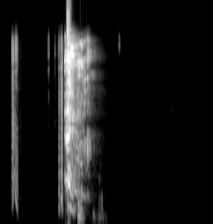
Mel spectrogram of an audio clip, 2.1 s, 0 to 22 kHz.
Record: {"cough_length": "2.1 s", "cough_amplitude": 32768, "cough_signal_mean_std_ratio": 0.26, "survey_phase": "beta (2021-08-13 to 2022-03-07)", "age": "18-44", "gender": "Female", "wearing_mask": "No", "symptom_none": true, "smoker_status": "Ex-smoker", "respiratory_condition_asthma": false, "respiratory_condition_other": false, "recruitment_source": "REACT", "submission_delay": "1 day", "covid_test_result": "Negative", "covid_test_method": "RT-qPCR", "influenza_a_test_result": "Negative", "influenza_b_test_result": "Negative"}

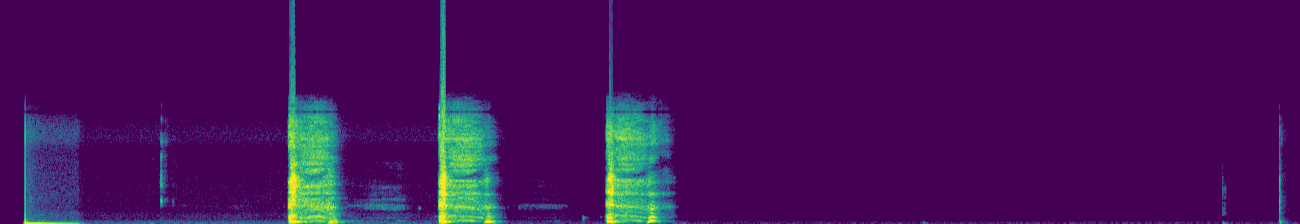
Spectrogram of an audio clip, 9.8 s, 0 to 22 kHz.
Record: {"three_cough_length": "9.8 s", "three_cough_amplitude": 26028, "three_cough_signal_mean_std_ratio": 0.22, "survey_phase": "beta (2021-08-13 to 2022-03-07)", "age": "45-64", "gender": "Female", "wearing_mask": "No", "symptom_headache": true, "smoker_status": "Never smoked", "respiratory_condition_asthma": false, "respiratory_condition_other": false, "recruitment_source": "REACT", "submission_delay": "1 day", "covid_test_result": "Negative", "covid_test_method": "RT-qPCR"}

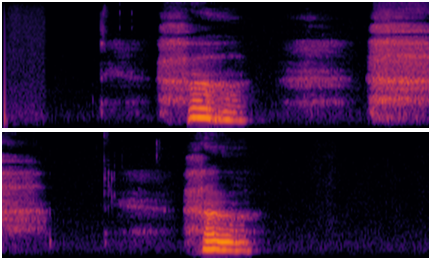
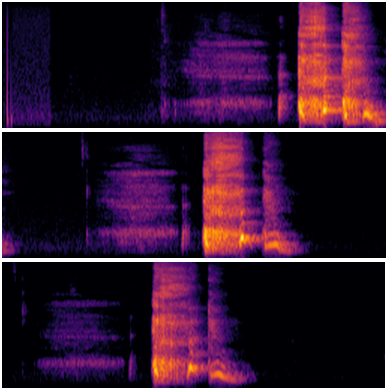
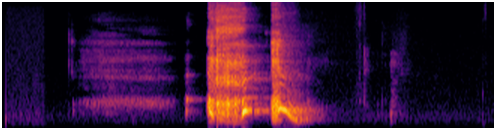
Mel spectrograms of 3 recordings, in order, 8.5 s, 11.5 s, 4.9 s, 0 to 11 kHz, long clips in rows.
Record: {"exhalation_length": "8.5 s", "exhalation_amplitude": 7344, "exhalation_signal_mean_std_ratio": 0.37, "three_cough_length": "11.5 s", "three_cough_amplitude": 29203, "three_cough_signal_mean_std_ratio": 0.27, "cough_length": "4.9 s", "cough_amplitude": 29203, "cough_signal_mean_std_ratio": 0.31, "survey_phase": "beta (2021-08-13 to 2022-03-07)", "age": "65+", "gender": "Female", "wearing_mask": "No", "symptom_cough_any": true, "smoker_status": "Never smoked", "respiratory_condition_asthma": false, "respiratory_condition_other": false, "recruitment_source": "REACT", "submission_delay": "2 days", "covid_test_result": "Negative", "covid_test_method": "RT-qPCR", "influenza_a_test_result": "Negative", "influenza_b_test_result": "Negative"}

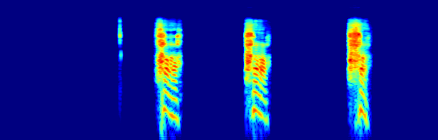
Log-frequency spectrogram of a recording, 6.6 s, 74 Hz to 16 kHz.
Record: {"exhalation_length": "6.6 s", "exhalation_amplitude": 28952, "exhalation_signal_mean_std_ratio": 0.29, "survey_phase": "beta (2021-08-13 to 2022-03-07)", "age": "45-64", "gender": "Female", "wearing_mask": "No", "symptom_change_to_sense_of_smell_or_taste": true, "symptom_loss_of_taste": true, "smoker_status": "Never smoked", "respiratory_condition_asthma": false, "respiratory_condition_other": false, "recruitment_source": "Test and Trace", "submission_delay": "1 day", "covid_test_result": "Positive", "covid_test_method": "RT-qPCR", "covid_ct_value": 21.1, "covid_ct_gene": "ORF1ab gene", "covid_ct_mean": 21.3, "covid_viral_load": "100000 copies/ml", "covid_viral_load_category": "Low viral load (10K-1M copies/ml)"}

